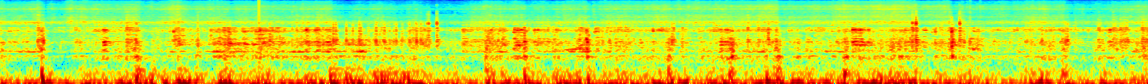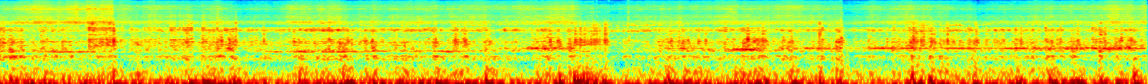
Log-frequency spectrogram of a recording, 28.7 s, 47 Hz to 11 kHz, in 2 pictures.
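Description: Wind buffeting the microphone of a boat-mounted camera over the steady rush of water and spray along the hull of an RS800 skiff dinghy sailing fast.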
